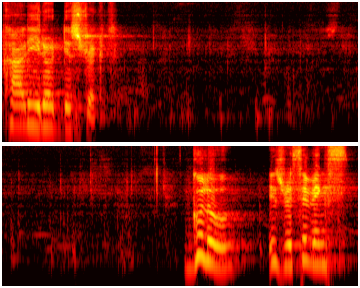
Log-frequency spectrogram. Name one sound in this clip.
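A man speaks loudly through a microphone, with an echo.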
